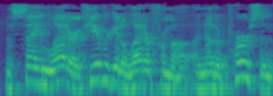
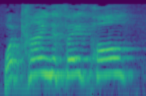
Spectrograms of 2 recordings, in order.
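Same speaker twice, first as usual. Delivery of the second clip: rhetorical question to Paul; 11 semitones higher than usual. Shown as a demonstration. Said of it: "The word faith is at the beginning".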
